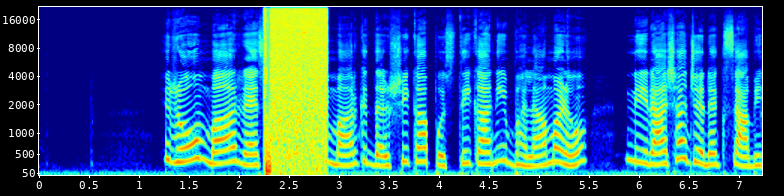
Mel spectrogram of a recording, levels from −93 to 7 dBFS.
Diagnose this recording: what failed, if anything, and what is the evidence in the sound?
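From 2.25 to 2.88 s the speech becomes loud, harsh broadband noise: samples built from the wrong bytes at sample-format conversion, with misordered bytes promoting noisy low bits.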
